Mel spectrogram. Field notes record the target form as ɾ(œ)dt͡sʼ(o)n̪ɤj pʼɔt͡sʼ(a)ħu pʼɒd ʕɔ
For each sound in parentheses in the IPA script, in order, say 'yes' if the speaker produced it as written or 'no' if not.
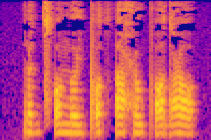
yes, no, yes

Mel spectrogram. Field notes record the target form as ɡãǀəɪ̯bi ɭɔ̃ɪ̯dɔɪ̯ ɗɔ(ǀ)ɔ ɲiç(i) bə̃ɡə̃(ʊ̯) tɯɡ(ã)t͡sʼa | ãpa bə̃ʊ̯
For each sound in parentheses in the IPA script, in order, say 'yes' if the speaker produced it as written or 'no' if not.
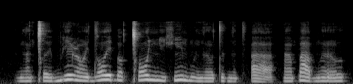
yes, no, yes, no

